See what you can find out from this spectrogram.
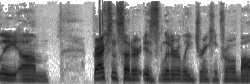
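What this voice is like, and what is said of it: Usual voice. Nothing is said of it.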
